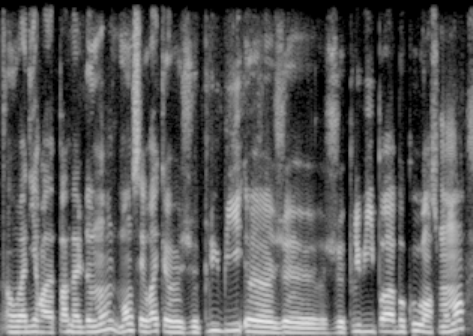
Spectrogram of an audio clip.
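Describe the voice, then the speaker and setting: Speaking at a very slow pace with hardly any pauses, a man uses a medium pitch and ordinary pitch variation. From France, Sarthe. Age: 50s. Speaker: amateur mechanic YouTuber. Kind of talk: workshop tutorial monologue. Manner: halting, many fillers and repetitions; casual.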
